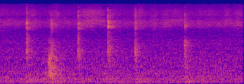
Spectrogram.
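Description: Chalk tapping and scratching on a blackboard as characters are written: about six short, irregularly spaced clicks.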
